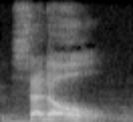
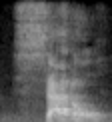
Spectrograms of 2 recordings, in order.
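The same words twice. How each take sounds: First: The stress is on the last syllable. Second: The stress is on the first syllable. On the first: The speaker calls it wrong. "it changes the word saddle ... to saddle" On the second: The speaker calls it right. "which is accented on the first syllable"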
